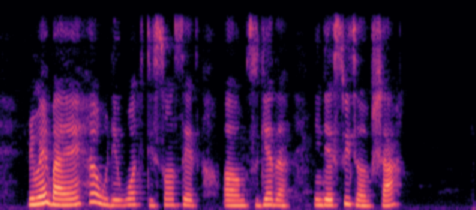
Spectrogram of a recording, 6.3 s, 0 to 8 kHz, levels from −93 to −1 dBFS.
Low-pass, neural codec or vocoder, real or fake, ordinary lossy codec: 7.2 kHz; none; real; none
